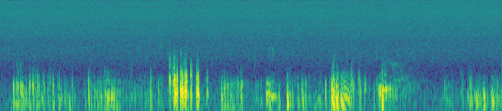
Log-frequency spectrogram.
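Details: Stomach noises, owner unsure whether full or hungry: soft, low gurgling and rumbling in irregular bursts with quiet gaps, from gas and fluid moving through the gut; bowel sounds (borborygmi).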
